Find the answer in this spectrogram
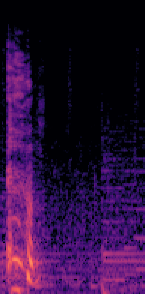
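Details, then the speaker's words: Cough from an adult streamer who was recently sick with a persistent cough and a worsening hoarse voice. "All right, I'm cleared up. I apologize for that. I got sick recently and I've had this like persistent cough."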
